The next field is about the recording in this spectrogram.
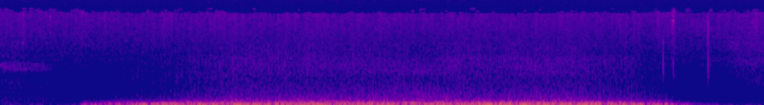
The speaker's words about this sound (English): Can you hear the wind blowing more? Your left one or right one?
